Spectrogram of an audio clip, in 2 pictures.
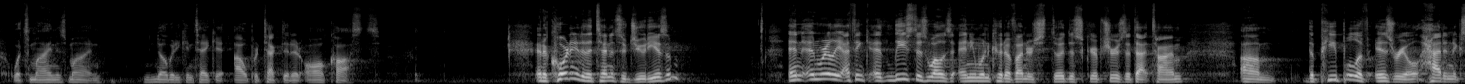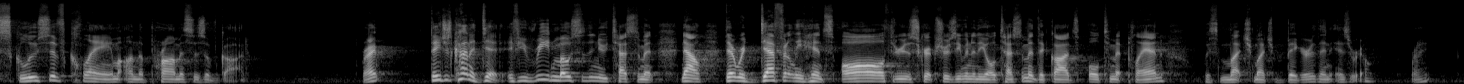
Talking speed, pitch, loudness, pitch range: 190 wpm, 140 Hz, -25 LUFS, 120-175 Hz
